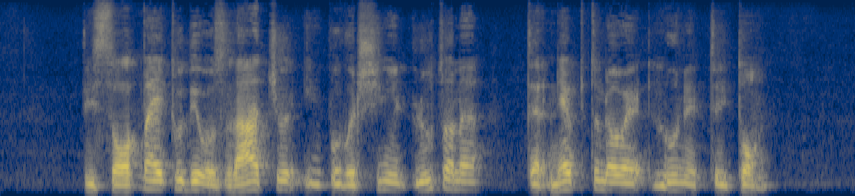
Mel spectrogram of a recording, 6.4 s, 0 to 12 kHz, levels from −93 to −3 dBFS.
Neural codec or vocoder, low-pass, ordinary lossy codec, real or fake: codec, 24 kHz, 1 kbps, SNAC; none; none; fake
